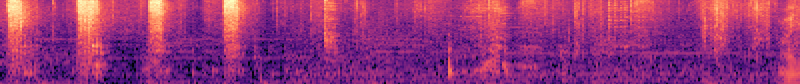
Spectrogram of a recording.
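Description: Cling film rustling and crinkling under gloved hands as a chicken roll wrapped in it is rolled and tightened on a plastic cutting board: several short rustles in the first second and a half, then quieter rubbing.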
